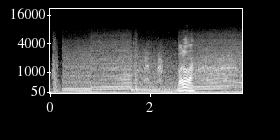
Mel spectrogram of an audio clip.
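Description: A car engine hums steadily in GTA San Andreas, close and continuous, while someone talks over it.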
